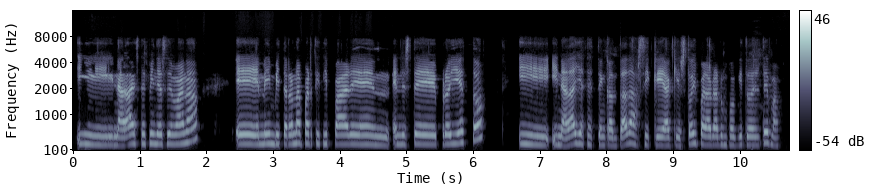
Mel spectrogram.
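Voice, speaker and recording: Young female guest, higher pitch, casual introduction, muffled dry recording. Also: little pitch movement, normal speed, no echo. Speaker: podcast guest. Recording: dull, muffled audio.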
